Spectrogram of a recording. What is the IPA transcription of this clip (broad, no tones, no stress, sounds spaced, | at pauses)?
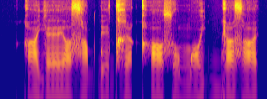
q a j ɛː j zˤ a b ɗ e d ʁ i qʰ ɔ s o m ɔː j ɡ͡b i zˤ ɪ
